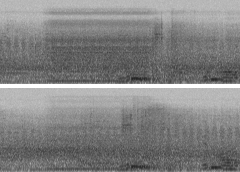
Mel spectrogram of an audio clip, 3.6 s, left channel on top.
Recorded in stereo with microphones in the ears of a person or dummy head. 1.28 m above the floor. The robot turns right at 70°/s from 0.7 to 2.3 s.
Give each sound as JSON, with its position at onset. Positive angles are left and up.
{"t": 1.7, "sound": "a man speaking", "azimuth_deg": -155, "distance_m": 6.0}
